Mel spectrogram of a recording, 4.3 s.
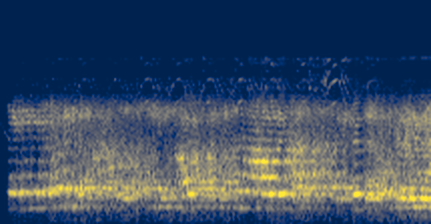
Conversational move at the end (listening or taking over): taking over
